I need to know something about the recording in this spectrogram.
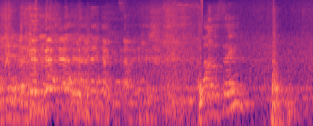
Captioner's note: laughter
